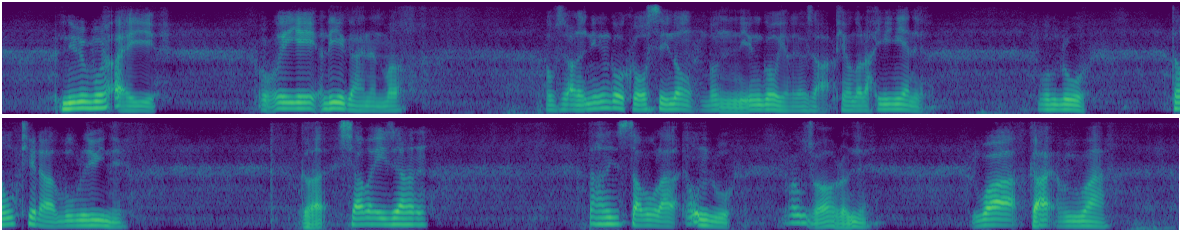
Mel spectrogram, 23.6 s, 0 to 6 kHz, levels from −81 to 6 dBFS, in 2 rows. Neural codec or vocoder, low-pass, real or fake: codec, 16 kHz in and 24 kHz out, 0.4 kbps, LongCat-Audio-Codec, four codebook decoder; 5.4 kHz; fake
